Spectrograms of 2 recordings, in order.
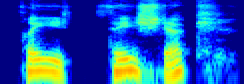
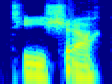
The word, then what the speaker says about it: Taoiseach: All right, I would say cup of tea, and then shock. Like, oh, I just got shocked by that Taoiseach. Is close enough.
